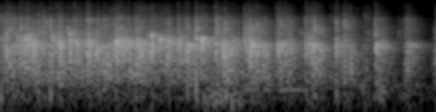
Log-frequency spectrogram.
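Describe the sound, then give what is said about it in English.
An audience applauds the speakers after a talk, a steady, dense wash of many hands clapping at once, loud and sustained before thinning out toward the end into a few scattered claps. “Please give another round of applause for our speakers.”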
